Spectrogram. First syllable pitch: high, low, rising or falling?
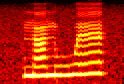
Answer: high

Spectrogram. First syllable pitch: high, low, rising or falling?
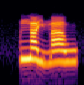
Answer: falling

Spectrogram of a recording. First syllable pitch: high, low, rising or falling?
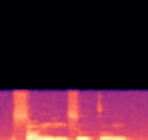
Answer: rising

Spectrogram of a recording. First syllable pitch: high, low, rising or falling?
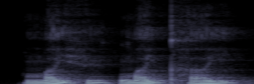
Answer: rising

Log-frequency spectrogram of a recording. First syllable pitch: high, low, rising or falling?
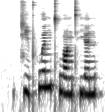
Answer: low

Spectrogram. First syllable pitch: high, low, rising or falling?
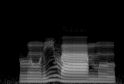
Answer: low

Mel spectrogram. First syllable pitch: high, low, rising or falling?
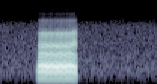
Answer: high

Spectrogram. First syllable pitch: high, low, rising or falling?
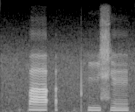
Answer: high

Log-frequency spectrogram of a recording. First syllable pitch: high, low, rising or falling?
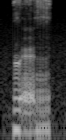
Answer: high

